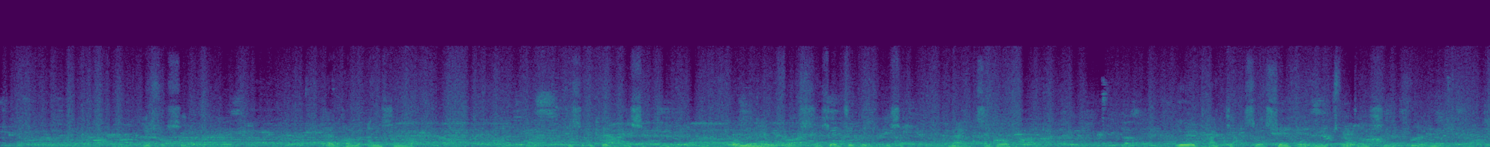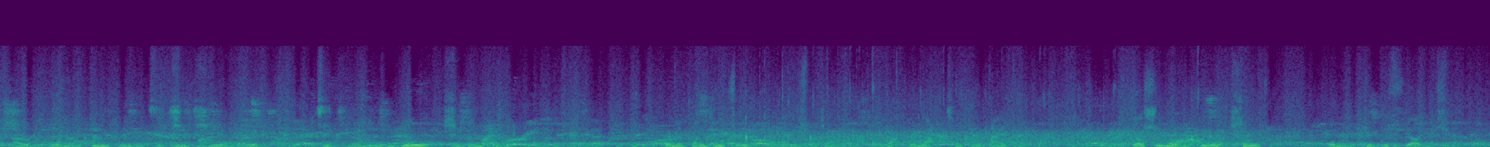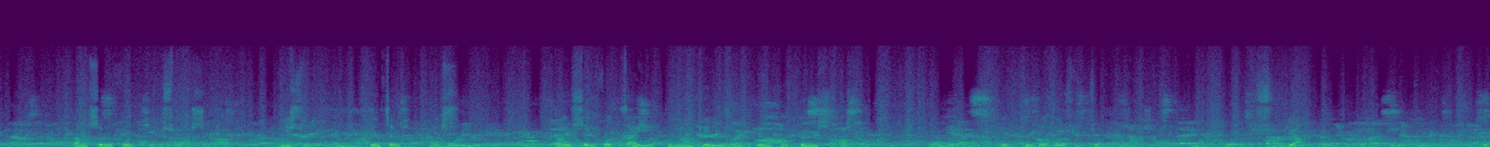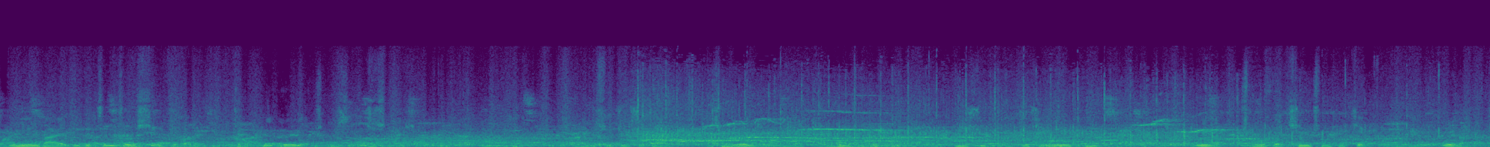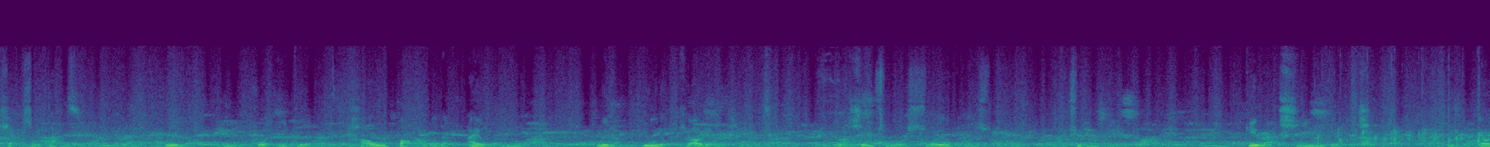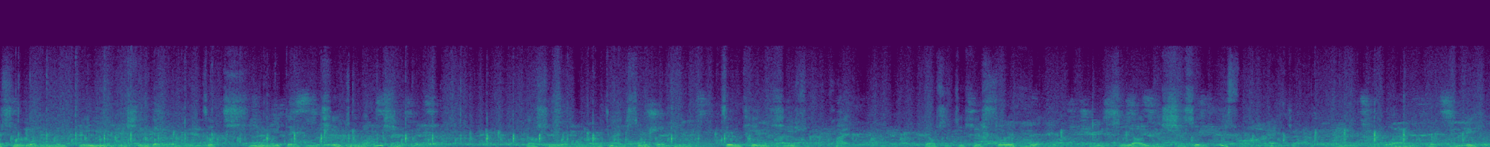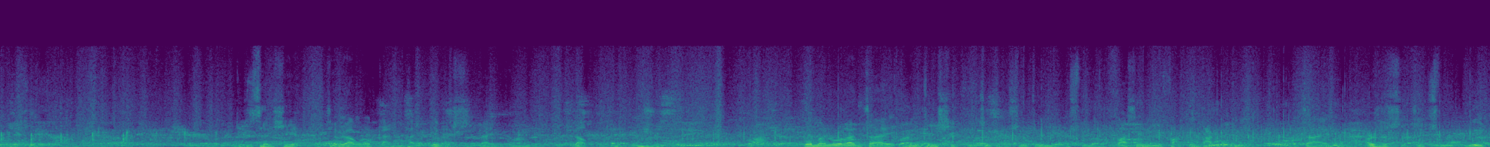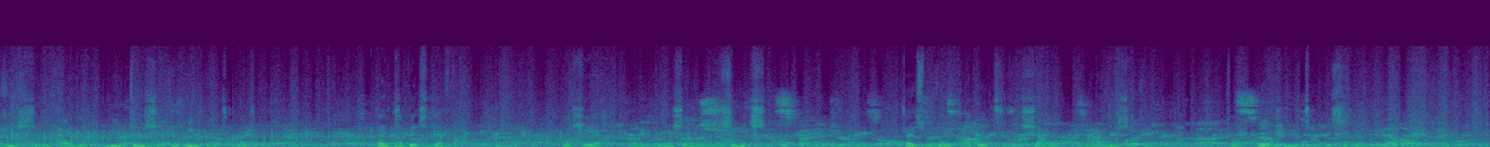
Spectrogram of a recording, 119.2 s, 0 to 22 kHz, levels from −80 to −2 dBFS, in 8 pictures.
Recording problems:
murmuring crowd; very loud; throughout; 1 dB above the speech

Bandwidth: 15 kHz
